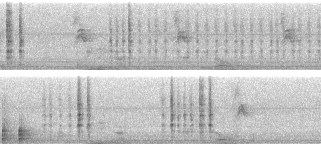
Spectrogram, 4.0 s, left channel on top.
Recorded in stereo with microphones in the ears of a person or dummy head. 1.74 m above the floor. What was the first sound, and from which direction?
A man speaking, 45° right (ahead or behind).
